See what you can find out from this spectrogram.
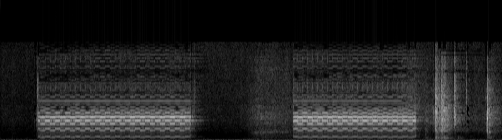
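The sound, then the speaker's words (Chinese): A telephone bell ringing in an office, two long, steady electric rings separated by a short pause, followed by a few brief knocks. “电话铃又响”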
